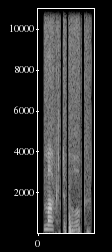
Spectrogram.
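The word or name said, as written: Magdeburg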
